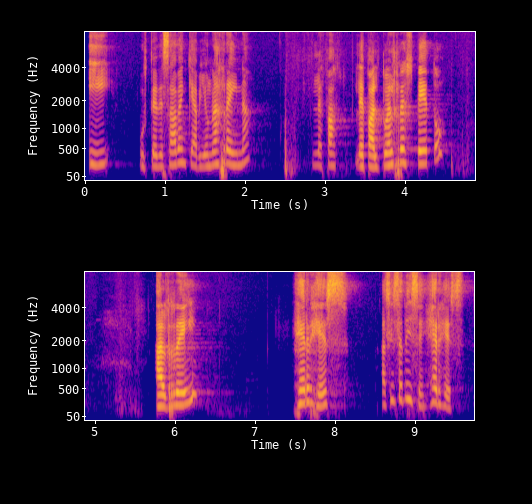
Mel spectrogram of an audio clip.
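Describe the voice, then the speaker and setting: A woman's voice: medium pitch, measured pace, long pauses. Woman preaching playfully in a reverberant hall. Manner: chatty and playful, asks the audience questions. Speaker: conference speaker. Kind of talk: sermon. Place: church conference hall. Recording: long reverb of a large hall.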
